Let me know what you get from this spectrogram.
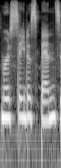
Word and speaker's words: Mercedes-Benz: Okay, first, Mercedes-Benz is pronounced Mercedes-Benz.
